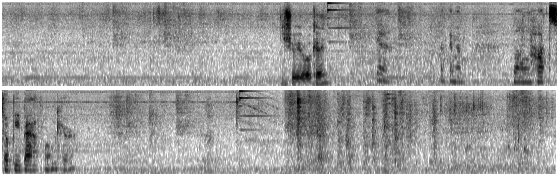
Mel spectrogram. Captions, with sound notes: (elevator whirring) - You sure you're okay? - Yeah. Nothing a long, hot soapy bath wouldn't cure. (elevator dings) (elevator rattles)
